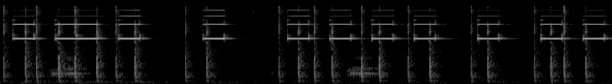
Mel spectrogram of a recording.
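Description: Piezo buzzer of an Arduino bell-timer board giving about a dozen short, high-pitched beeps at uneven intervals, each starting and stopping with a click.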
